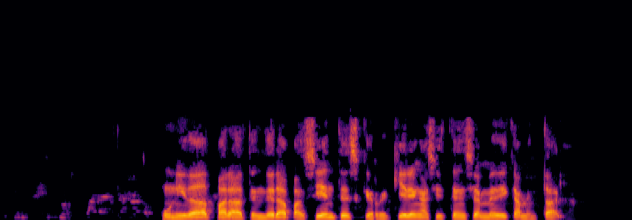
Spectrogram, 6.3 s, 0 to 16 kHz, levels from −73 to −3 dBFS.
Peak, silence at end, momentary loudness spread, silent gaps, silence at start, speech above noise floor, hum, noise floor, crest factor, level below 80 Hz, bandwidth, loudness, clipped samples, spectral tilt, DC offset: -2 dBFS; 0.7 s; 7 LU; none; 0.6 s; 65 dB; none; -83 dBFS; 18 dB; -62 dBFS; 7.8 kHz; -18 LUFS; under 0.1%; -4 dB/octave; under 0.1%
